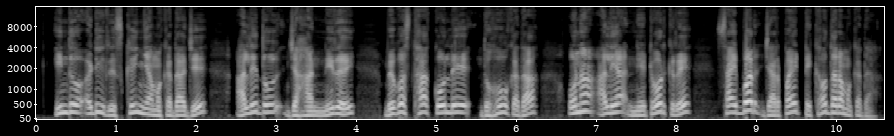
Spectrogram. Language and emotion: Santali, happy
